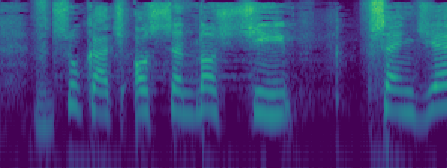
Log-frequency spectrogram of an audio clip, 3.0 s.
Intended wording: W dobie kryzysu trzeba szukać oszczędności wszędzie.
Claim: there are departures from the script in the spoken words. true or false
true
